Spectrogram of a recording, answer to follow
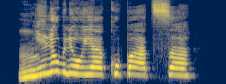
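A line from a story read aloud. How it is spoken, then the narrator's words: Shrill squeal. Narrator (Russian): завизжал Изюмка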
